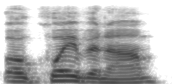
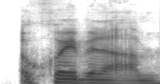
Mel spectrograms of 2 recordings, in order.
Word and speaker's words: Okwuegbunam: Go ahead, pronounce his last name. You do it better than Albert Okwuegbunam. Okwuegbunam, right.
